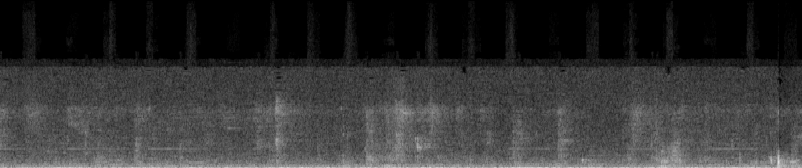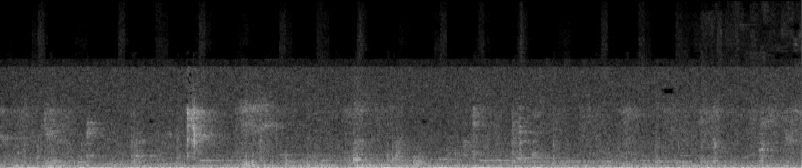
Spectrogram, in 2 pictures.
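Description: Roasted meat tears apart under gloved fingers.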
